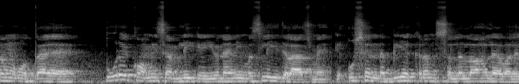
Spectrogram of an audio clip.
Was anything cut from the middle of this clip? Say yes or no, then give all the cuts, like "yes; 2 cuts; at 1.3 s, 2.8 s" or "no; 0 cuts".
yes; 2 cuts; at 0.9 s, 3.3 s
